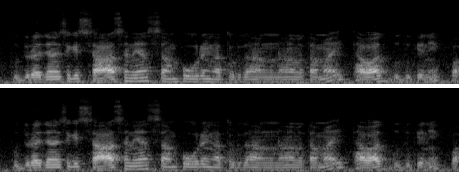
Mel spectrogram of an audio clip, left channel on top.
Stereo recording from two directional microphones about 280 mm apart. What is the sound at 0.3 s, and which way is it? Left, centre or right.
Speech, centre.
